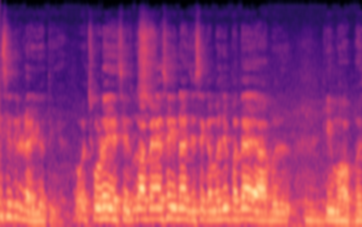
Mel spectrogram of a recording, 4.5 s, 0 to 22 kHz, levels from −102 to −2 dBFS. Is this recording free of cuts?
yes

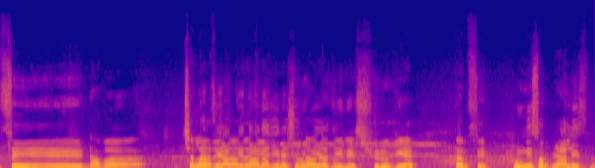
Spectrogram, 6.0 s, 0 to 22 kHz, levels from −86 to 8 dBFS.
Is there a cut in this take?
no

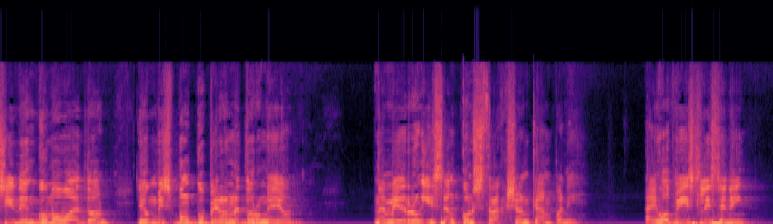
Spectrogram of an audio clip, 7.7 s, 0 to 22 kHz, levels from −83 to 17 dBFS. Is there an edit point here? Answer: no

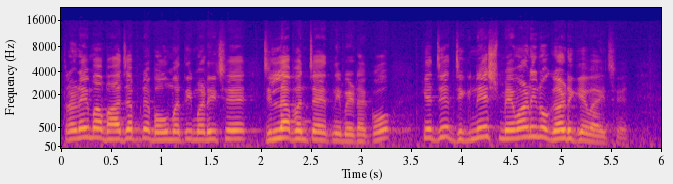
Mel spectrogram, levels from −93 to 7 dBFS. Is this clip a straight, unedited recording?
no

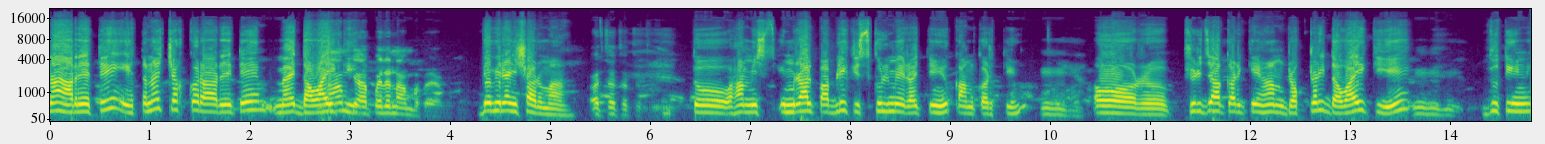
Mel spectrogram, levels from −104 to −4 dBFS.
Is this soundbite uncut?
yes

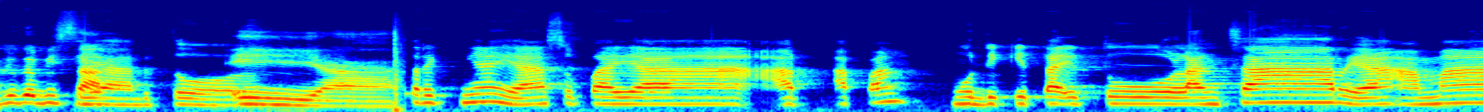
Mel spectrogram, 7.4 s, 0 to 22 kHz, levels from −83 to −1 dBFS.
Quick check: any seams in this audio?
yes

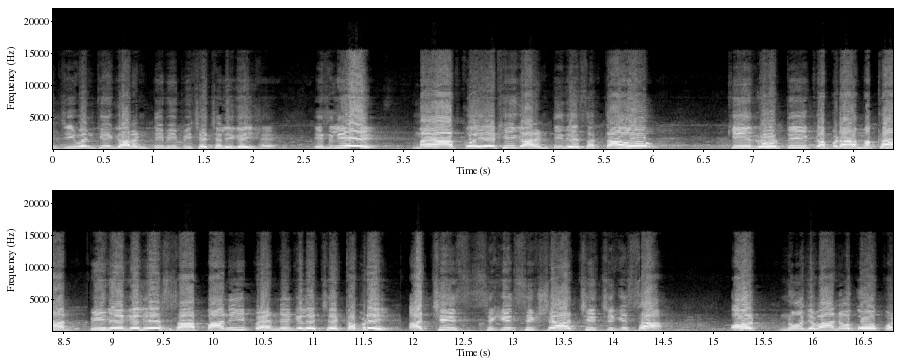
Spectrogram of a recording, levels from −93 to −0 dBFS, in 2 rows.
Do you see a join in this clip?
yes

